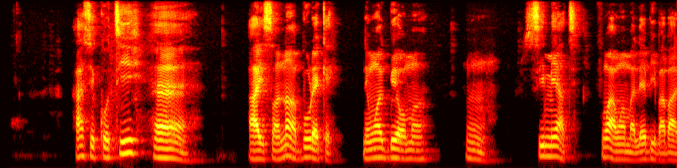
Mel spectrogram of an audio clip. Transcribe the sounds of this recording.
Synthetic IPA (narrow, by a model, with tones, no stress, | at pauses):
a˨si˨ko˨ti˨˦ɛ˦˨ | a˨i˨sã˨nãː˦˨˧bu˦ɾɛ˨kɛ˨ | nĩ˨˦w̃ɔ̃˦ɡ͡be˦ɔ˧mɔ̃˧˦˨ | si˦mĩ˦a˦˨t | fũ˦a˦˨w̃ɔ̃˧mã˨lɛ˨˦bi˦˨ba˨˦ba˦˨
